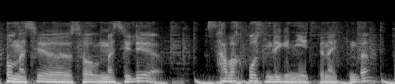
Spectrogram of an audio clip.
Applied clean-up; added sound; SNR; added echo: none; none; none; none.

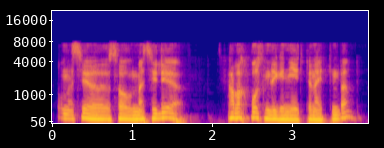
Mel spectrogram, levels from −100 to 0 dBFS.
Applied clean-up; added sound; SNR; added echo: neural mask model DeepFilterNet 3.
